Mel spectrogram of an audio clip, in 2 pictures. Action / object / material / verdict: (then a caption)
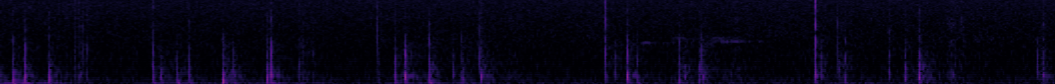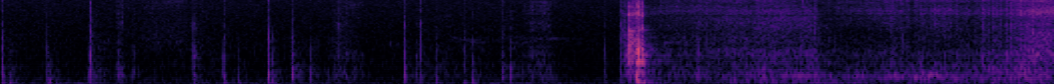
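scrape / fabric cosmetic pouch / fabric / none. Long nails scratch and tap across a teal embossed-fabric makeup bag, making a quiet series of short, crisp scratches and clicks. Near the end there is a sharper, louder scrape, followed by a steady, rougher rasping as the nails drag along the zipper edge.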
